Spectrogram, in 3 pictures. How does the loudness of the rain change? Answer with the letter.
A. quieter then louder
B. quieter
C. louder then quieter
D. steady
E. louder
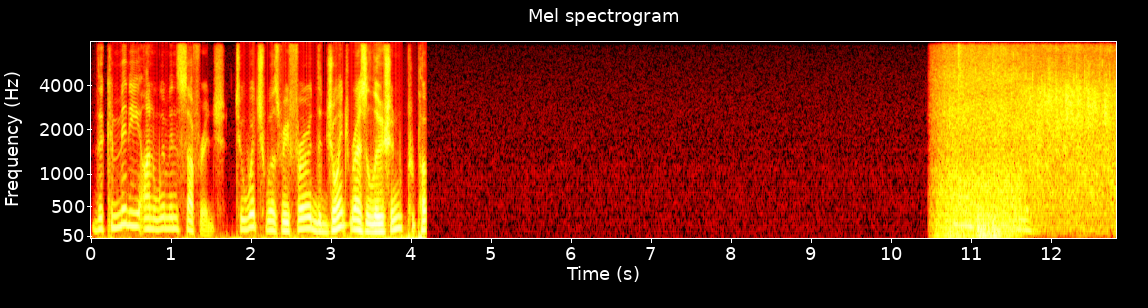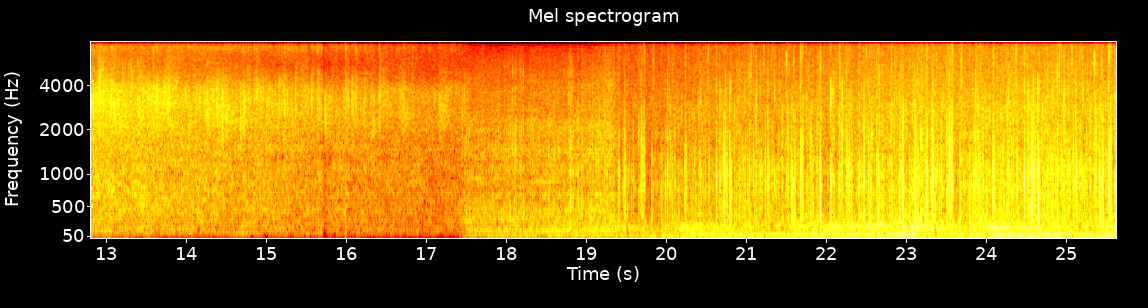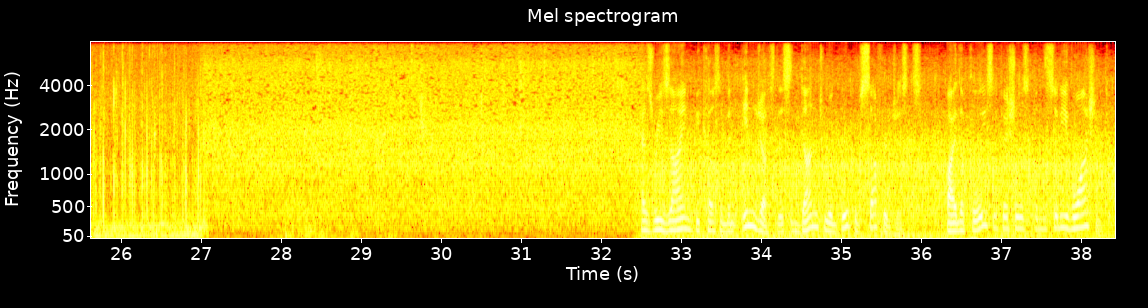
A.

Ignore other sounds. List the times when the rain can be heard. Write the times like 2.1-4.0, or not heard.
10.4-38.3.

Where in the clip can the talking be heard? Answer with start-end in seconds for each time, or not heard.
0.0-4.2, 32.5-38.3.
